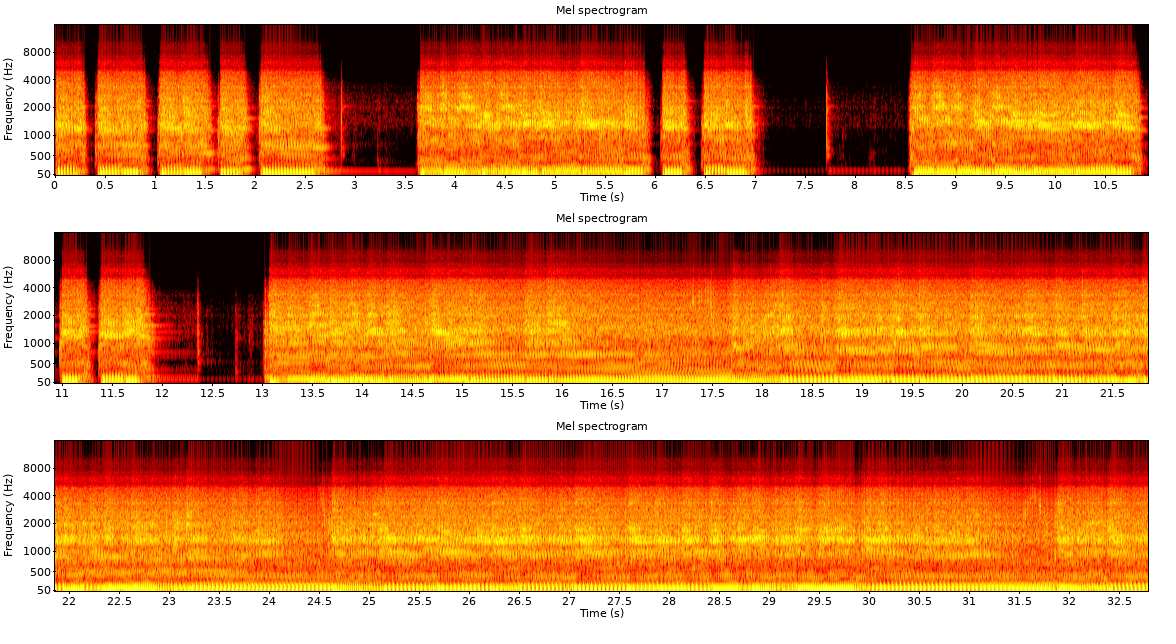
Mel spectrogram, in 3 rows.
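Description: Dingwall NG2 five-string electric bass played solo with the fingers through its onboard Darkglass preamp. For about thirteen seconds it plays short choppy notes and phrases broken by sudden dead stops, then it moves into continuous playing.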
